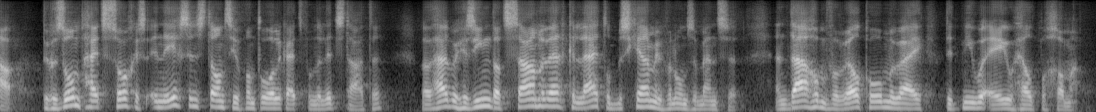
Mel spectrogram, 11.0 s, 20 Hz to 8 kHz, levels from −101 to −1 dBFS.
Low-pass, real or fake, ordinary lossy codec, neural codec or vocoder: none; fake; none; codec, 16 kHz, 0.7 kbps, FocalCodec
